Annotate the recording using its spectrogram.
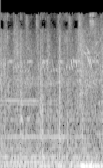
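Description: Hands and feet knock against a wooden ladder while climbing.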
